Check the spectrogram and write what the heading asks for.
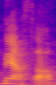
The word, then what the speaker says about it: Nassau: And then, how do you pronounce it? Is it Nassau? Nassau.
